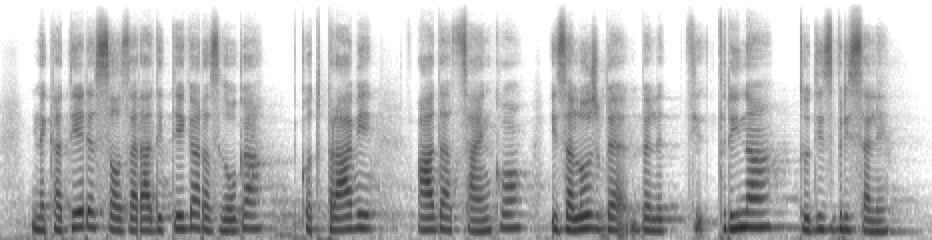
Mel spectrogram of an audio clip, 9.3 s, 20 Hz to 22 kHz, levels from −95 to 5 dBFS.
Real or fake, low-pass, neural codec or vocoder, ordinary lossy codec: fake; 19.8 kHz; autoencoder, 48 kHz, 32 numbers a frame, DAC-VAE, trained on Japanese speech; none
